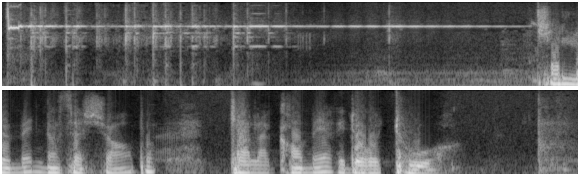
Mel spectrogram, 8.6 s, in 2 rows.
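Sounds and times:
doorbell ringing: 0.0s - 4.1s
speech: 4.1s - 7.8s.

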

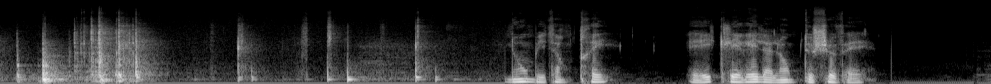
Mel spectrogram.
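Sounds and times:
door opening: 0.4s - 1.7s
speech: 5.2s - 6.2s, 6.9s - 8.8s.

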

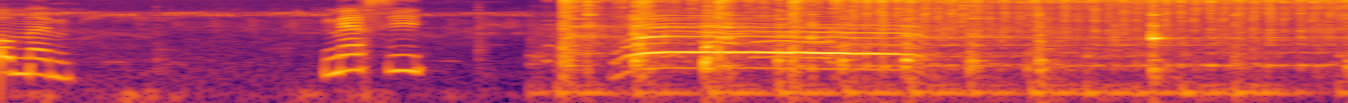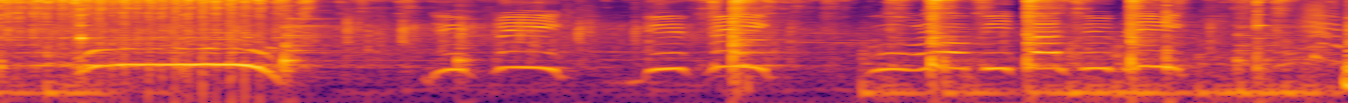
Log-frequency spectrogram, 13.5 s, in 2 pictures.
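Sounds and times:
speech: 0.0s - 0.6s, 1.6s - 5.1s, 7.2s - 13.4s
8 pm applause for health workers: 7.2s - 11.0s.

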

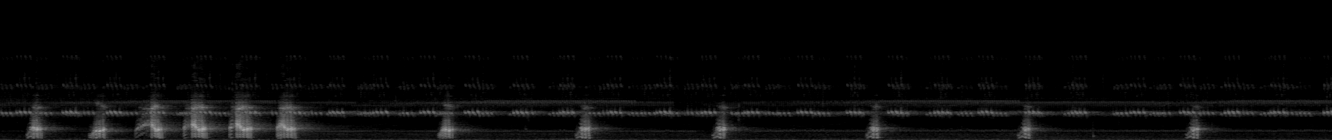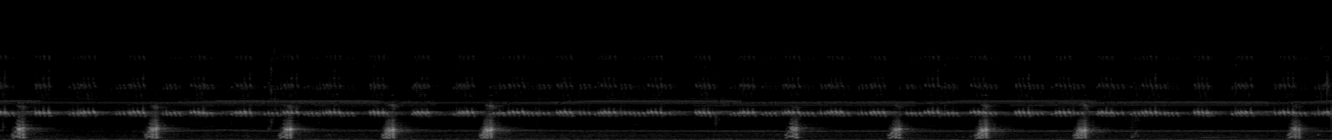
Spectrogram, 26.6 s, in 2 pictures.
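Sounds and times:
frog croaking: 0.3s - 3.2s, 4.4s - 4.8s, 5.8s - 6.1s, 7.1s - 7.5s, 8.7s - 9.0s, 10.2s - 10.5s, 11.9s - 12.2s, 13.4s - 13.7s, 14.8s - 15.2s, 16.0s - 16.5s, 17.1s - 17.5s, 18.1s - 18.5s, 21.2s - 21.6s, 22.2s - 24.5s, 26.2s - 26.6s.

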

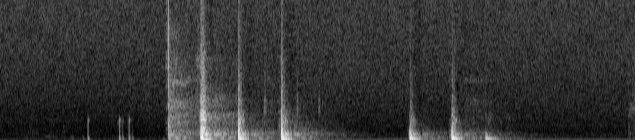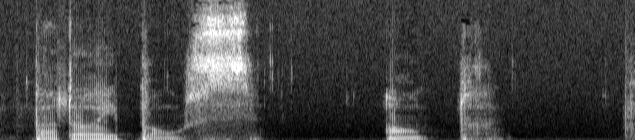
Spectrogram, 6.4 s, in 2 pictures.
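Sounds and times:
knocking on a hospital room door: 0.8s - 2.6s
speech: 3.5s - 5.6s.

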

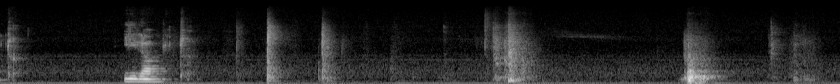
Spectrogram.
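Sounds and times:
speech: 1.2s - 1.8s
door opening and closing: 6.8s - 8.2s.

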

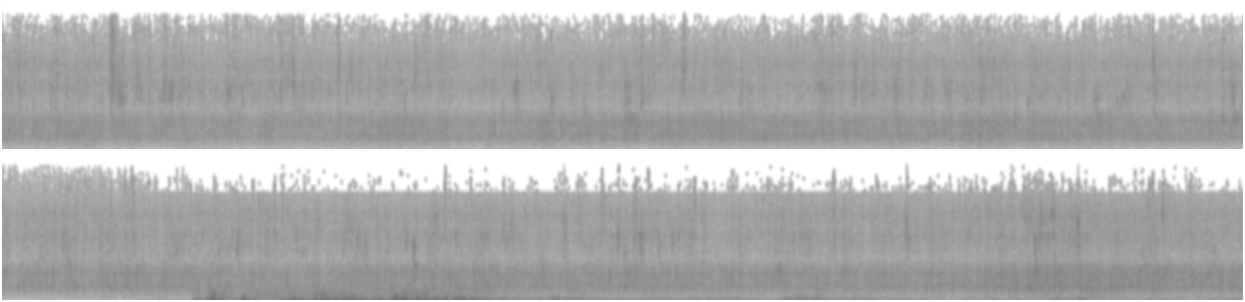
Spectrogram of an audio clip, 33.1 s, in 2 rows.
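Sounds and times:
rain falling: 0.0s - 33.0s
thunder rolling: 18.5s - 33.0s.

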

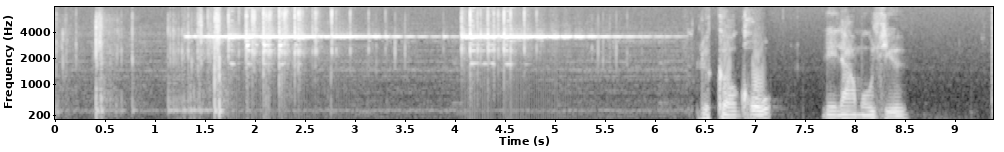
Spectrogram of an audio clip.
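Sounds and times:
doorbell ringing: 1.3s - 6.4s
speech: 6.5s - 8.6s.

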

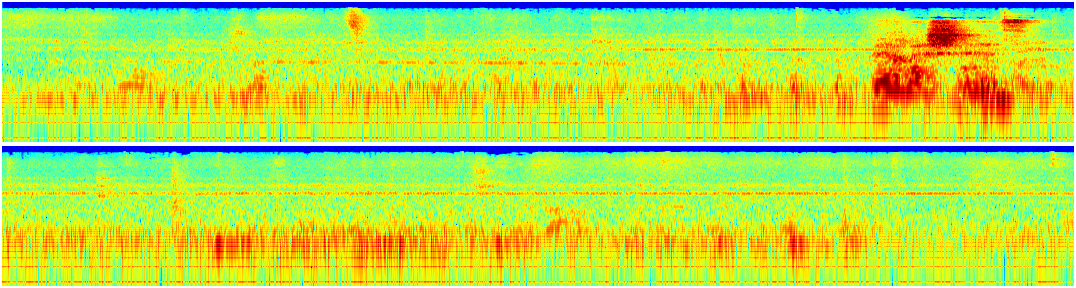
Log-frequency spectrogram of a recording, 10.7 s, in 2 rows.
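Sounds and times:
TGV train arriving at Paris-Montparnasse station: 0.0s - 10.7s
speech: 4.4s - 5.2s.

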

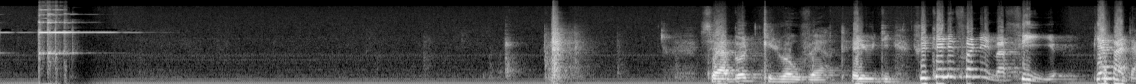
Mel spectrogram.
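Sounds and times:
doorbell ringing: 0.0s - 1.7s
speech: 7.0s - 11.3s.

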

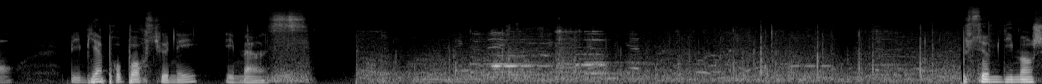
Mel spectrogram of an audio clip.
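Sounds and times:
speech: 0.7s - 3.2s, 9.8s - 10.4s
man's footsteps on a deserted street: 3.6s - 9.8s.

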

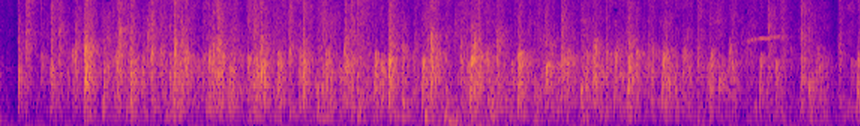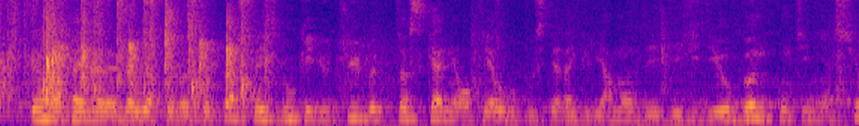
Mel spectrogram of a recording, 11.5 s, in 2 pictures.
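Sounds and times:
audience applause: 0.0s - 7.6s
speech: 6.0s - 11.4s.

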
